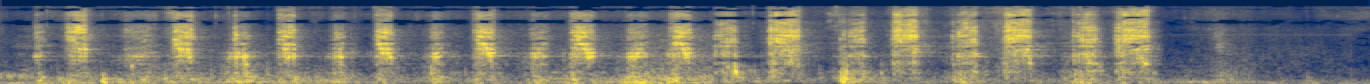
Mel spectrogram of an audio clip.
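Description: A hand plane shaves wood in rapid strokes.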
